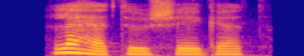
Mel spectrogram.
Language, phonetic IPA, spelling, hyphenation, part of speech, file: Hungarian, [ˈlɛhɛtøːʃeːɡɛt], lehetőséget, le‧he‧tő‧sé‧get, noun, Hu-lehetőséget.ogg
- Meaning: accusative singular of lehetőség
